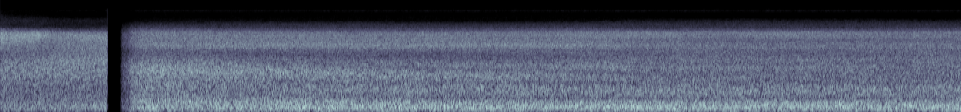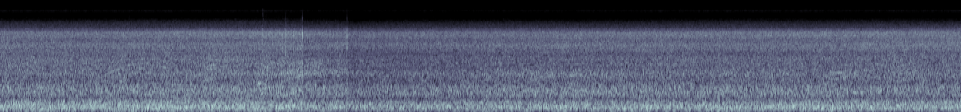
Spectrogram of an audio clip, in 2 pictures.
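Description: Steady rushing of flood water released through one wide-open spillway gate of a large masonry dam, plunging down the spillway face into the river with heavy spray. There is a brief break in the sound about a second in.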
